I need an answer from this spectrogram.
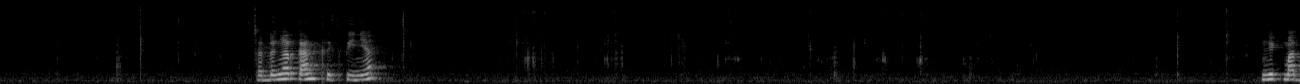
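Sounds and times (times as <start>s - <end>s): crunching of crispy fried food: 3.9s - 12.7s.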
